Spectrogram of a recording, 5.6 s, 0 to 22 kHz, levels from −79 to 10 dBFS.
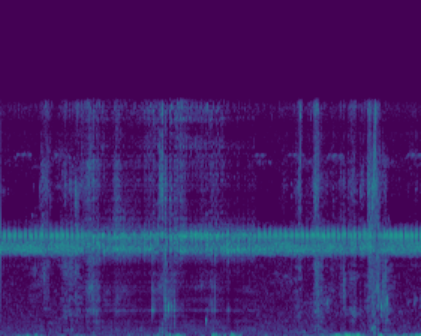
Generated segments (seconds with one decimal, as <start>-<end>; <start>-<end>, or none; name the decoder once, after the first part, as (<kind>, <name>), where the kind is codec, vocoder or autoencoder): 1.1-3.4 (codec, SNAC)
